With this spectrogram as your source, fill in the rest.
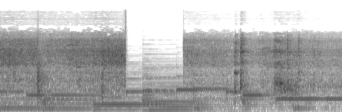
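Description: Large giant freshwater prawns frying in hot oil, with a steady bright sizzle throughout and a sustained tonal hum running beneath it, close and fairly loud.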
